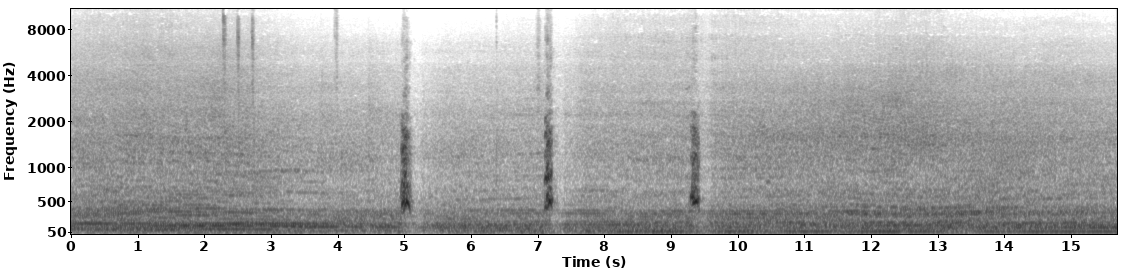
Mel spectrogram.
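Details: Male German Shepherd with a stock coat gives three single barks spaced about two seconds apart, over a steady low rumble of passing traffic.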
